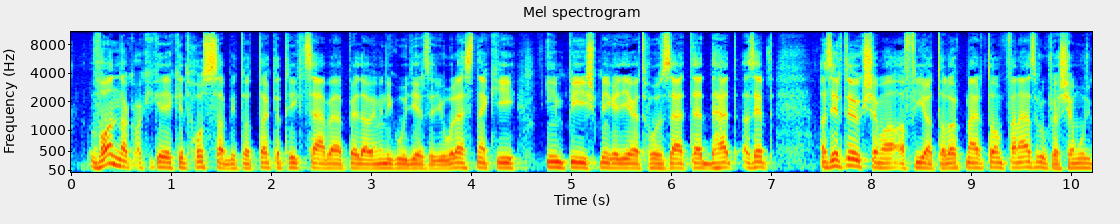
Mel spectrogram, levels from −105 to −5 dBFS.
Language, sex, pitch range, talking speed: Hungarian, male, 105-120 Hz, 200 wpm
